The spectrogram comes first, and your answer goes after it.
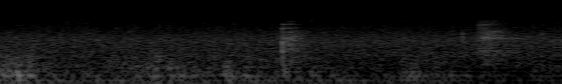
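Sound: rain with rolling thunder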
